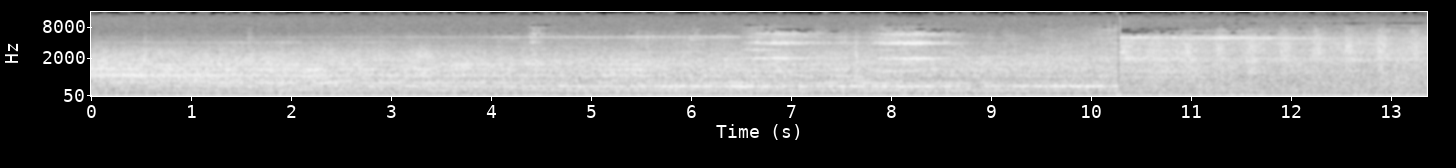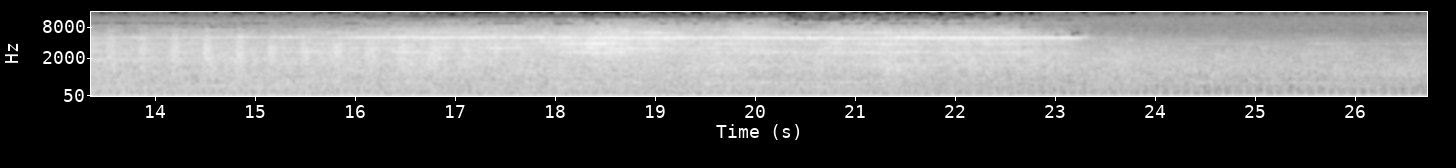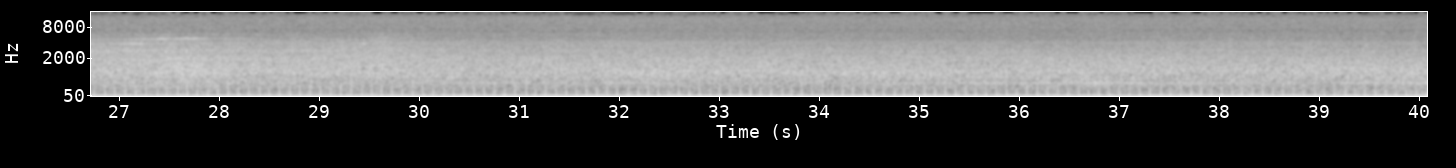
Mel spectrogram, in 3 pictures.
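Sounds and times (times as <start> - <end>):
train wheels squealing on rail: 1.3 - 23.9, 25.5 - 28.4.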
